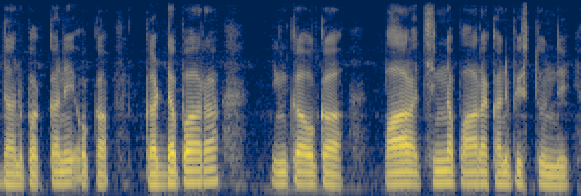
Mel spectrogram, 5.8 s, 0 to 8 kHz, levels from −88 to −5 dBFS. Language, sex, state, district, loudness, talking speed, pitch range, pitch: Telugu, male, Telangana, Mahabubabad, -19 LUFS, 95 wpm, 120-130 Hz, 125 Hz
